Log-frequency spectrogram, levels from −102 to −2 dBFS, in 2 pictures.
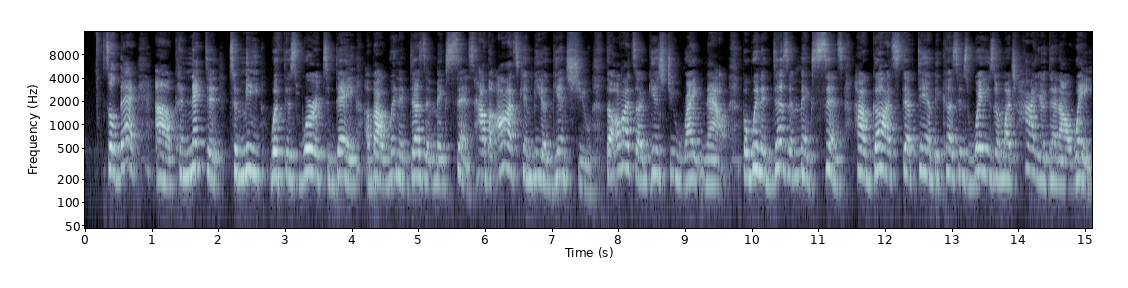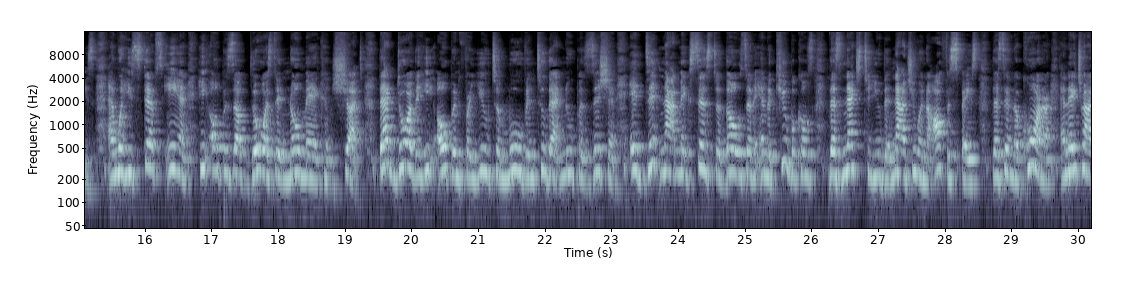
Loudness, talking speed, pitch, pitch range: -29 LUFS, 210 wpm, 225 Hz, 205-250 Hz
